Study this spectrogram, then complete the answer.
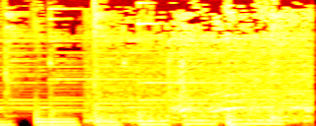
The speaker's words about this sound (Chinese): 快听，又来了，红色赛车又出现了。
